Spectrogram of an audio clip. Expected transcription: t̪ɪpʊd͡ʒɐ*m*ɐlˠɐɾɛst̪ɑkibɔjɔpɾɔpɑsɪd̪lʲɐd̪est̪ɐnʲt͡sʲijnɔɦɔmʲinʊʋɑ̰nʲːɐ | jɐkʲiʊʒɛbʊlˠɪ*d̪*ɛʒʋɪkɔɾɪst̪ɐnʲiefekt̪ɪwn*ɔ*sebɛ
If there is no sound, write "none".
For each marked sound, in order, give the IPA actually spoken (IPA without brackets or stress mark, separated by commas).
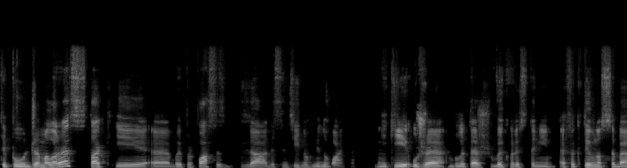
m, t̪, ɔ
